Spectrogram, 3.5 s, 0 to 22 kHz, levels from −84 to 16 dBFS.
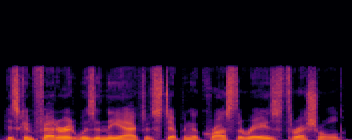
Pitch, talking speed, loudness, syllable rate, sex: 180 Hz, 205 wpm, -17 LUFS, 5.9 syllables/s, female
